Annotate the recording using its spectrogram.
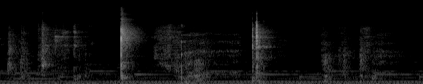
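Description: Sharp clicks of small model-kit parts being picked up and handled: one loud click just over a second in and another about a second later, with a few fainter ticks, over soft background music.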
